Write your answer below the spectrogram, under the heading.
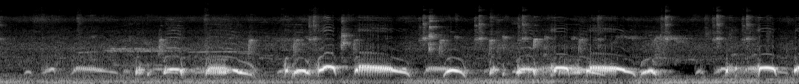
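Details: Spotted dove with a continuous series of mellow, arched coos, rising and falling in loudness. Faint high chirps and ticks from other birds sound behind.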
